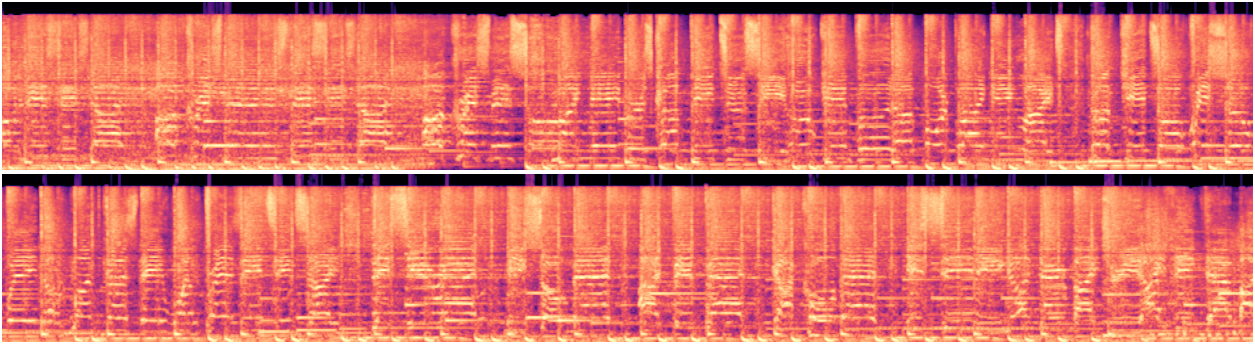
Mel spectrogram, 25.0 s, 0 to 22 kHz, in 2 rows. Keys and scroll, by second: 5.8 shift+F2, 6.6 Escape, 13.9 Escape.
